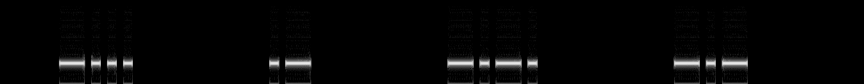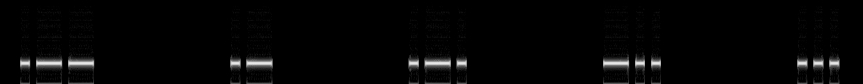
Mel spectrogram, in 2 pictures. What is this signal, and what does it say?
Morse code, heard as a keyed tone, about 15 wpm, spaced as for 5 wpm, 1000 Hz. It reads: BACKWARDS
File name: qotdfiles / 5wpm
